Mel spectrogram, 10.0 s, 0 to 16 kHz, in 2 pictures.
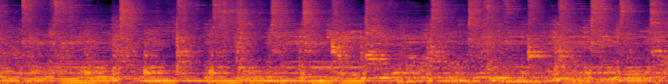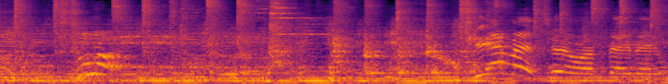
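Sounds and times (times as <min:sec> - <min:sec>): accompanying music: 0:00.0 - 0:10.0
person's voice: 0:08.5 - 0:10.0.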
